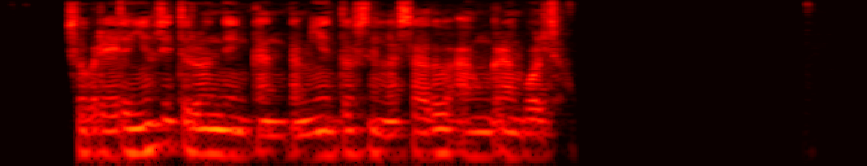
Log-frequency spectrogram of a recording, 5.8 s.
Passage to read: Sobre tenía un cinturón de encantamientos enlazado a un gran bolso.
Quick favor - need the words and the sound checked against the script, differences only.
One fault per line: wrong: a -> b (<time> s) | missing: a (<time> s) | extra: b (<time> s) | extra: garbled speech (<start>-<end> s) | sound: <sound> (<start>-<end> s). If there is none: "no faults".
no faults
